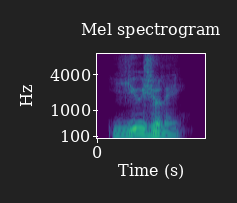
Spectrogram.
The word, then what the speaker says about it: usually: usual usually 大家注意到了吗？ usual 和 usually 当中的浊辅音 r 这样读 r。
